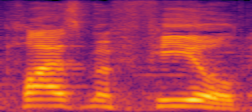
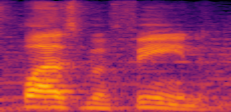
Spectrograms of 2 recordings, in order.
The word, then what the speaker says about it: Plasma Fiend: is not plasma fiend my name is not plasma field it's plasma fiend you have said it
